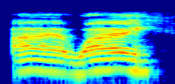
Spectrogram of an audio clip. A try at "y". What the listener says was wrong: So the Y, you just pronounce it like the letter E. Y.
